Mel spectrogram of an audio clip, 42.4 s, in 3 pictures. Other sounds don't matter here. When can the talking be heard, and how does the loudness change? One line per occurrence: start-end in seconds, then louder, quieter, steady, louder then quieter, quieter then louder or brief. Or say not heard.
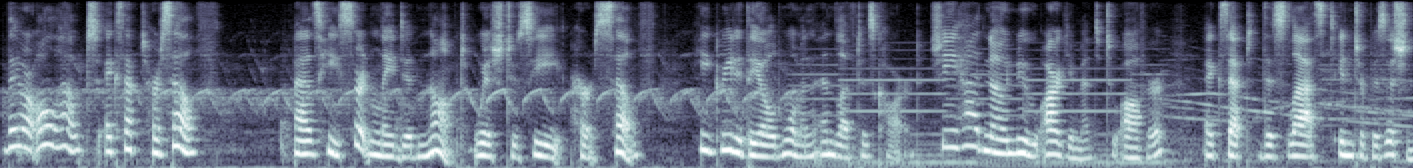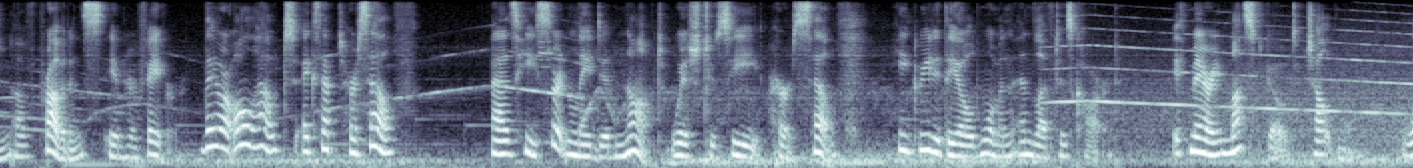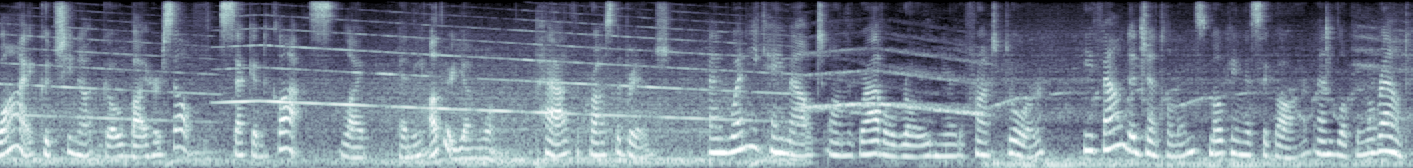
0.0-42.3 steady.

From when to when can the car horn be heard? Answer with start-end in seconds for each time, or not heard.
not heard.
